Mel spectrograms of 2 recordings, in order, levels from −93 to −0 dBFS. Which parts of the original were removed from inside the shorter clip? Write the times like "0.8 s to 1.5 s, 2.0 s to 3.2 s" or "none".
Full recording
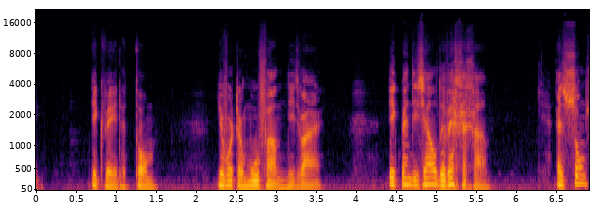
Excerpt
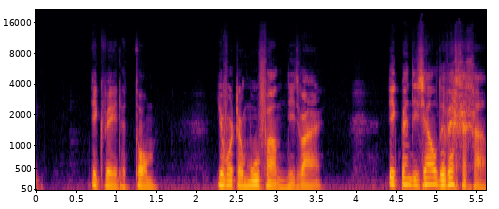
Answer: none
